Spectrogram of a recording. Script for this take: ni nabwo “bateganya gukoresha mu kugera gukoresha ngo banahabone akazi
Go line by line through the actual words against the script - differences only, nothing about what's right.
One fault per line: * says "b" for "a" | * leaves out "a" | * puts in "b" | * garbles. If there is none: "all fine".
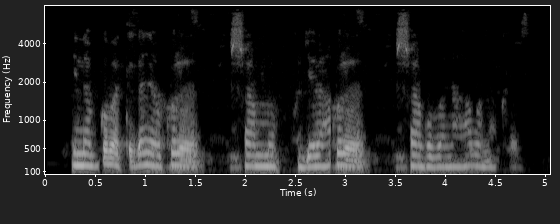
all fine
